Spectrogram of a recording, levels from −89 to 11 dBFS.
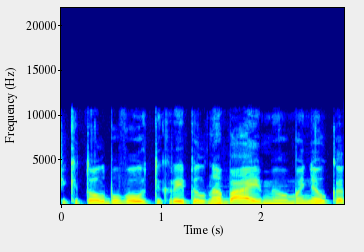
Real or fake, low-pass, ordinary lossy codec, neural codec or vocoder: fake; 10.8 kHz; Opus, 64 kbps; vocoder, 24 kHz, 100 mel bands, Vocos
